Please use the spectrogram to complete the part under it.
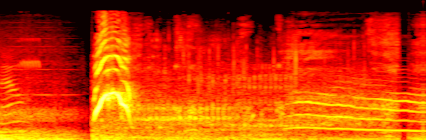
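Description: A young woman laughs loudly into a close microphone.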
